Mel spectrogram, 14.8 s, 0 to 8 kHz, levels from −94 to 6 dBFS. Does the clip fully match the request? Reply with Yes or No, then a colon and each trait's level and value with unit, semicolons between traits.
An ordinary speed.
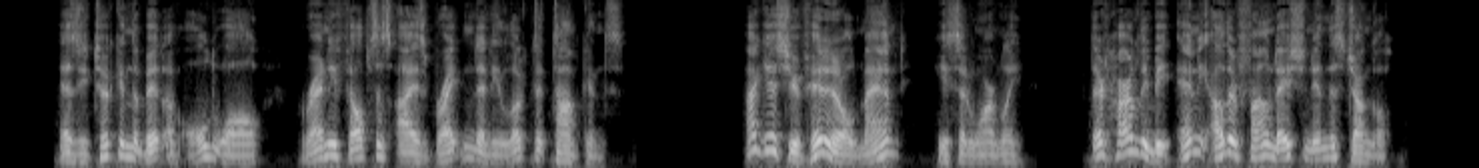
Yes: average, 150 wpm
